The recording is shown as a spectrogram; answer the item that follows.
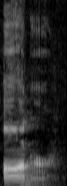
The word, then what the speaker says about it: honor: this the word is honor h-o-n-o-r the h is silent and so if you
